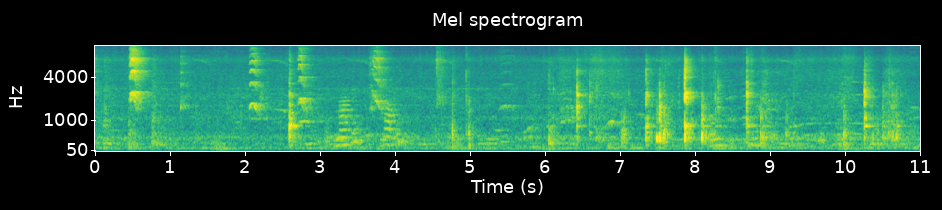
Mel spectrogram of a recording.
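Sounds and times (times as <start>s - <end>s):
meat sizzling in oil: 5.4s - 11.0s.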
